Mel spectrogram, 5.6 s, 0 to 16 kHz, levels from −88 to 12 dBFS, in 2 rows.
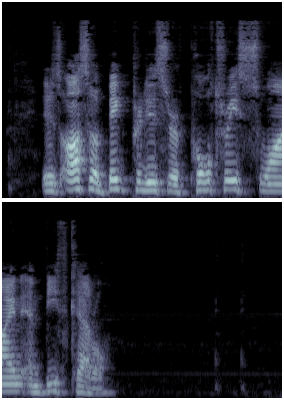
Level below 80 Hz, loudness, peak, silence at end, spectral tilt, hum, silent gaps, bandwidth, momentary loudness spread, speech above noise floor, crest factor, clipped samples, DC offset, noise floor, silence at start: -64 dBFS; -21 LUFS; 0 dBFS; 1.75 s; -5 dB/octave; none; none; 11.5 kHz; 15 LU; 55 dB; 22 dB; under 0.1%; under 0.1%; -76 dBFS; 0.4 s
